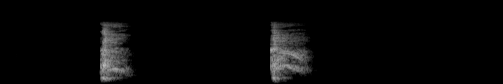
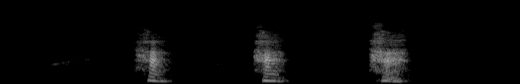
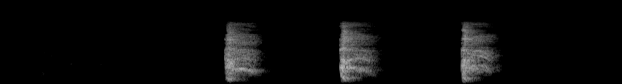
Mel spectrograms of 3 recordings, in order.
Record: {"cough_length": "5.0 s", "cough_amplitude": 15504, "cough_signal_mean_std_ratio": 0.25, "exhalation_length": "5.2 s", "exhalation_amplitude": 7545, "exhalation_signal_mean_std_ratio": 0.3, "three_cough_length": "6.2 s", "three_cough_amplitude": 13975, "three_cough_signal_mean_std_ratio": 0.28, "survey_phase": "alpha (2021-03-01 to 2021-08-12)", "age": "65+", "gender": "Female", "wearing_mask": "No", "symptom_none": true, "smoker_status": "Ex-smoker", "respiratory_condition_asthma": false, "respiratory_condition_other": false, "recruitment_source": "REACT", "submission_delay": "2 days", "covid_test_result": "Negative", "covid_test_method": "RT-qPCR"}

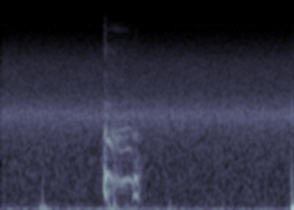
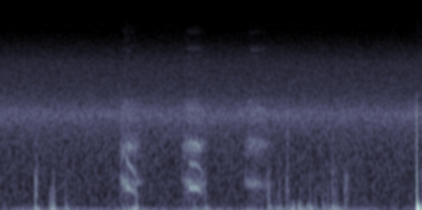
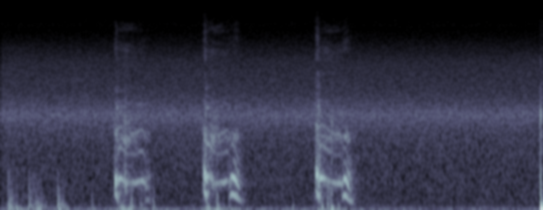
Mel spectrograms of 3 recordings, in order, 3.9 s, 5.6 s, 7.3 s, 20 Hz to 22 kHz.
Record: {"cough_length": "3.9 s", "cough_amplitude": 7879, "cough_signal_mean_std_ratio": 0.33, "exhalation_length": "5.6 s", "exhalation_amplitude": 17903, "exhalation_signal_mean_std_ratio": 0.22, "three_cough_length": "7.3 s", "three_cough_amplitude": 27141, "three_cough_signal_mean_std_ratio": 0.23, "survey_phase": "beta (2021-08-13 to 2022-03-07)", "age": "45-64", "gender": "Female", "wearing_mask": "No", "symptom_none": true, "smoker_status": "Ex-smoker", "respiratory_condition_asthma": false, "respiratory_condition_other": true, "recruitment_source": "REACT", "submission_delay": "1 day", "covid_test_result": "Negative", "covid_test_method": "RT-qPCR"}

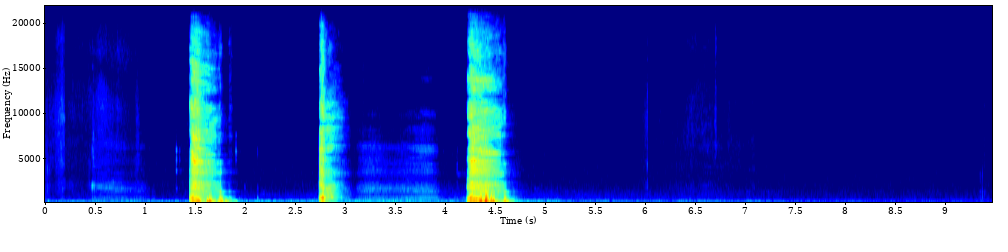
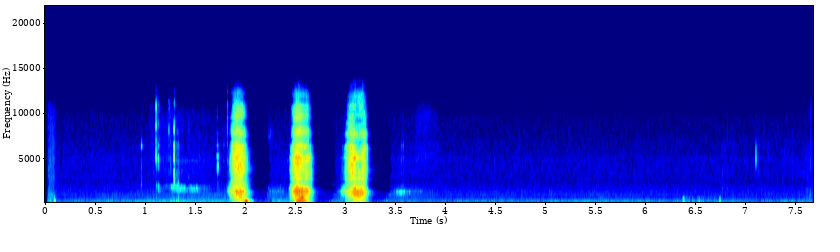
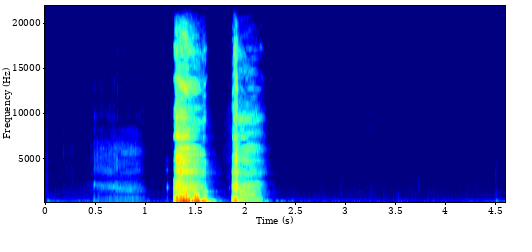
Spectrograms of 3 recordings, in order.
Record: {"three_cough_length": "9.5 s", "three_cough_amplitude": 16842, "three_cough_signal_mean_std_ratio": 0.23, "exhalation_length": "7.7 s", "exhalation_amplitude": 23784, "exhalation_signal_mean_std_ratio": 0.21, "cough_length": "4.6 s", "cough_amplitude": 22602, "cough_signal_mean_std_ratio": 0.23, "survey_phase": "alpha (2021-03-01 to 2021-08-12)", "age": "65+", "gender": "Female", "wearing_mask": "No", "symptom_cough_any": true, "symptom_new_continuous_cough": true, "symptom_fatigue": true, "symptom_headache": true, "symptom_onset": "3 days", "smoker_status": "Never smoked", "respiratory_condition_asthma": false, "respiratory_condition_other": false, "recruitment_source": "Test and Trace", "submission_delay": "1 day", "covid_test_result": "Positive", "covid_test_method": "RT-qPCR", "covid_ct_value": 15.9, "covid_ct_gene": "ORF1ab gene", "covid_ct_mean": 16.2, "covid_viral_load": "4800000 copies/ml", "covid_viral_load_category": "High viral load (>1M copies/ml)"}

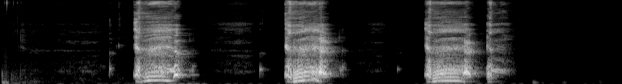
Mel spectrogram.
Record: {"three_cough_length": "6.2 s", "three_cough_amplitude": 32768, "three_cough_signal_mean_std_ratio": 0.41, "survey_phase": "beta (2021-08-13 to 2022-03-07)", "age": "18-44", "gender": "Female", "wearing_mask": "No", "symptom_none": true, "smoker_status": "Never smoked", "respiratory_condition_asthma": false, "respiratory_condition_other": false, "recruitment_source": "REACT", "submission_delay": "2 days", "covid_test_result": "Negative", "covid_test_method": "RT-qPCR", "influenza_a_test_result": "Negative", "influenza_b_test_result": "Negative"}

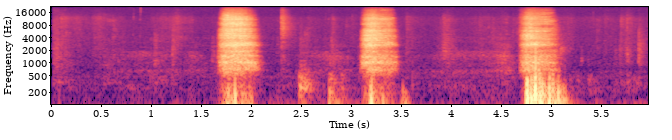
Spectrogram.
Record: {"exhalation_length": "6.0 s", "exhalation_amplitude": 9443, "exhalation_signal_mean_std_ratio": 0.28, "survey_phase": "beta (2021-08-13 to 2022-03-07)", "age": "18-44", "gender": "Female", "wearing_mask": "No", "symptom_none": true, "smoker_status": "Ex-smoker", "respiratory_condition_asthma": false, "respiratory_condition_other": false, "recruitment_source": "REACT", "submission_delay": "1 day", "covid_test_result": "Negative", "covid_test_method": "RT-qPCR", "influenza_a_test_result": "Negative", "influenza_b_test_result": "Negative"}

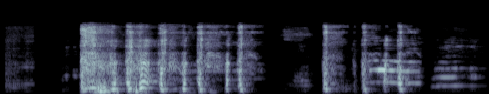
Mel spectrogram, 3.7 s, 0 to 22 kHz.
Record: {"cough_length": "3.7 s", "cough_amplitude": 29854, "cough_signal_mean_std_ratio": 0.45, "survey_phase": "beta (2021-08-13 to 2022-03-07)", "age": "18-44", "gender": "Female", "wearing_mask": "No", "symptom_shortness_of_breath": true, "symptom_diarrhoea": true, "symptom_headache": true, "symptom_onset": "13 days", "smoker_status": "Current smoker (1 to 10 cigarettes per day)", "respiratory_condition_asthma": false, "respiratory_condition_other": false, "recruitment_source": "REACT", "submission_delay": "2 days", "covid_test_result": "Negative", "covid_test_method": "RT-qPCR"}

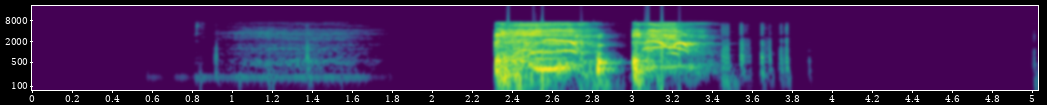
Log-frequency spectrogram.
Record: {"cough_length": "5.0 s", "cough_amplitude": 32768, "cough_signal_mean_std_ratio": 0.35, "survey_phase": "beta (2021-08-13 to 2022-03-07)", "age": "18-44", "gender": "Male", "wearing_mask": "No", "symptom_none": true, "smoker_status": "Ex-smoker", "respiratory_condition_asthma": true, "respiratory_condition_other": false, "recruitment_source": "REACT", "submission_delay": "5 days", "covid_test_result": "Negative", "covid_test_method": "RT-qPCR", "influenza_a_test_result": "Negative", "influenza_b_test_result": "Negative"}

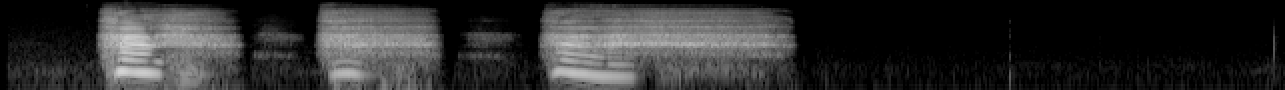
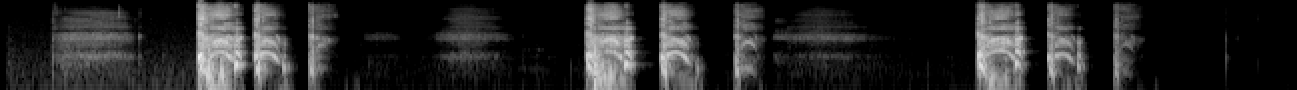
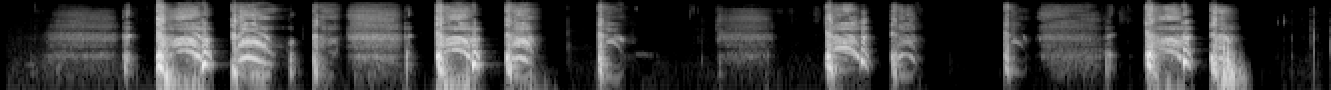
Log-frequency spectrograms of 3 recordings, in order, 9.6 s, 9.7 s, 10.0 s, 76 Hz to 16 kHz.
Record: {"exhalation_length": "9.6 s", "exhalation_amplitude": 28899, "exhalation_signal_mean_std_ratio": 0.38, "three_cough_length": "9.7 s", "three_cough_amplitude": 32768, "three_cough_signal_mean_std_ratio": 0.29, "cough_length": "10.0 s", "cough_amplitude": 32768, "cough_signal_mean_std_ratio": 0.36, "survey_phase": "beta (2021-08-13 to 2022-03-07)", "age": "18-44", "gender": "Female", "wearing_mask": "No", "symptom_cough_any": true, "symptom_runny_or_blocked_nose": true, "symptom_sore_throat": true, "symptom_onset": "3 days", "smoker_status": "Ex-smoker", "respiratory_condition_asthma": false, "respiratory_condition_other": false, "recruitment_source": "REACT", "submission_delay": "1 day", "covid_test_result": "Negative", "covid_test_method": "RT-qPCR", "influenza_a_test_result": "Negative", "influenza_b_test_result": "Negative"}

